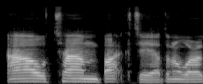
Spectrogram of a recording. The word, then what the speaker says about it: Al-Tambakti: So is that how you say it? Al-Taribi? No, it's not. It's Al-Tambakti.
